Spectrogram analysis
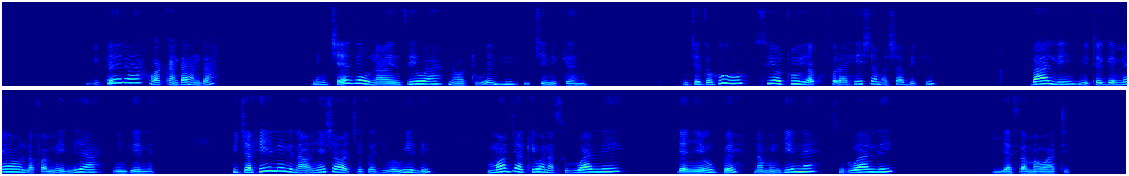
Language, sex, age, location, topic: Swahili, female, 25-35, Kisumu, government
